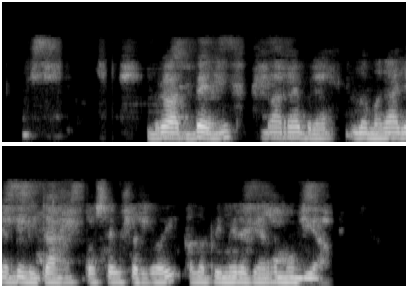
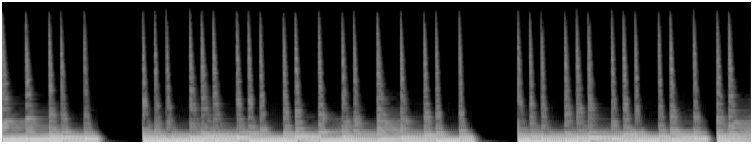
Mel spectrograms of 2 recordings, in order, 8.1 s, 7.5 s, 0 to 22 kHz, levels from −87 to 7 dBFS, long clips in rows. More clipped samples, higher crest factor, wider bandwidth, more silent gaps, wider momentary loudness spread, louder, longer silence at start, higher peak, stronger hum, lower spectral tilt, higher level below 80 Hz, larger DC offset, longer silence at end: neither; first, 18 dB vs 12 dB; second, 8 kHz vs 14.5 kHz; about the same, 1.06-1.10 s vs 1.33-1.40 s; first, 16 LU vs 5 LU; about the same, -19 LUFS vs -19 LUFS; first, 0.2 s vs 0 s; about the same, -2 dBFS vs -4 dBFS; neither; about the same, -7 dB/octave vs -6.5 dB/octave; second, -58 dBFS vs -20 dBFS; neither; first, 0.75 s vs 0 s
